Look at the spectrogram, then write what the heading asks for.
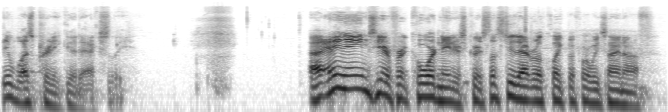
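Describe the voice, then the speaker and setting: A man's voice: mid-range voice, very animated, a little fast, a bit bright, no room sound. A man hosting a live sports podcast, reading viewer comments in a firm, emphatic way. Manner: firm, emphatic, repeats himself for stress.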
